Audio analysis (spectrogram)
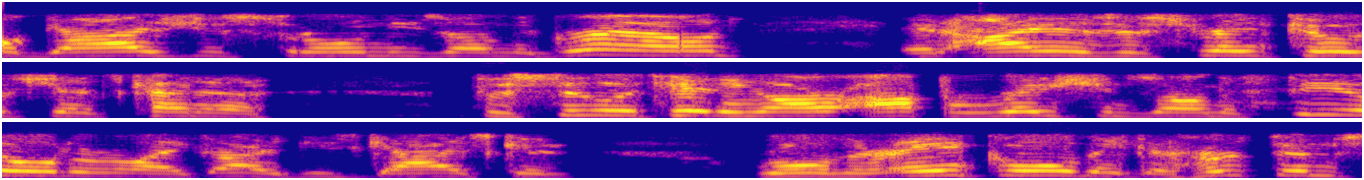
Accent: Texas, United States; moved away as an adult; also born or lived in Columbus, Ohio; I grew up in Texas

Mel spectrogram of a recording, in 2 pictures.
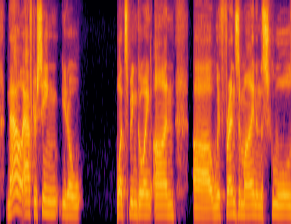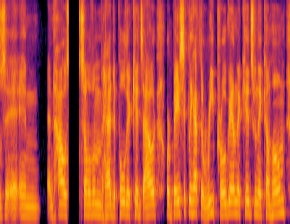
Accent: United States; also born or lived in Kuwait / South Korea / Japan; I'm American.

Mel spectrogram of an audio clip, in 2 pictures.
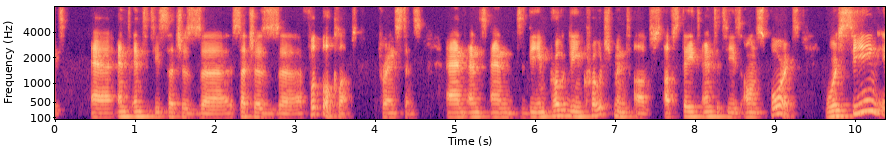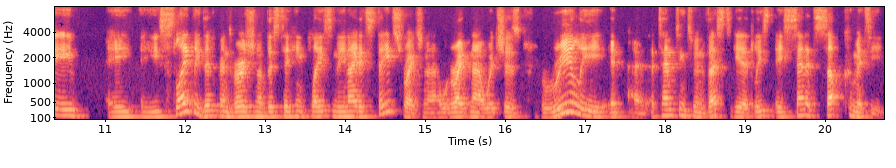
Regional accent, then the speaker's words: Bahrain; moved away; also born or lived in Saudi Arabia; I was raised in Bahrain and I've lived in Saudi Arabia as well.

